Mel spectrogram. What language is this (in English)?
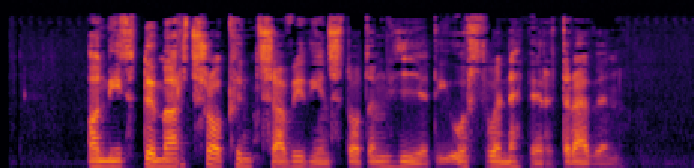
Welsh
